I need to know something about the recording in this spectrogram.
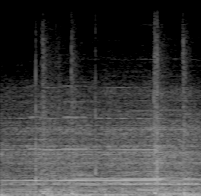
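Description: Live metal band playing loud through the PA, electric guitars sustaining with a few sharp drum or cymbal hits and no vocals.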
